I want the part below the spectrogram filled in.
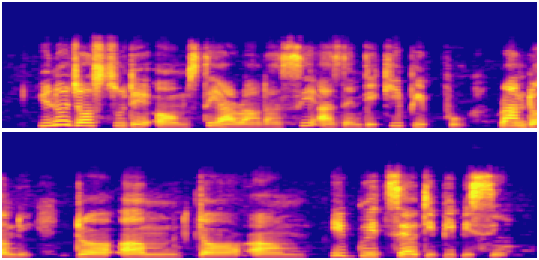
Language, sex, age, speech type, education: Nigerian Pidgin, female, 15-29, spontaneous, tertiary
